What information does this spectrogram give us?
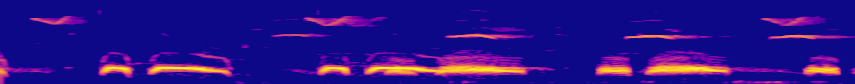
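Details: Decoy spotted doves, a pair, cooing in deep mellow phrases: a clipped note, then a drawn-out falling coo, looping about once a second, while thin high whistles from other birds sound faintly in the background.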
